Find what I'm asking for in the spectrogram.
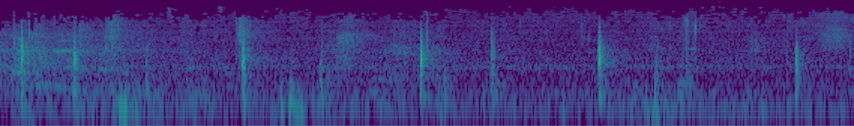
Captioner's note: laughter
